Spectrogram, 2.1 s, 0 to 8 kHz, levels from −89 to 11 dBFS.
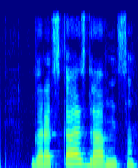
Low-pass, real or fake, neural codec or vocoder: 7.2 kHz; fake; codec, 44.1 kHz, 7.8 kbps, Pupu-Codec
